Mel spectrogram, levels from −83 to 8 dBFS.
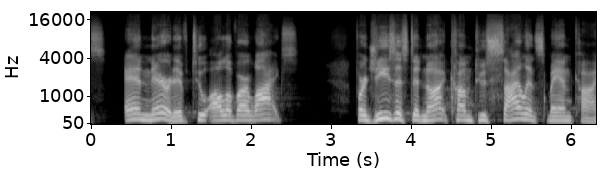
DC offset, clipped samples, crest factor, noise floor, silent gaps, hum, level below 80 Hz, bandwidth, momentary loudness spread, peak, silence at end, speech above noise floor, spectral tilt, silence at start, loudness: under 0.1%; under 0.1%; 16 dB; -61 dBFS; none; none; -68 dBFS; 19 kHz; 7 LU; -2 dBFS; 0 s; 45 dB; -5 dB/octave; 0 s; -17 LUFS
